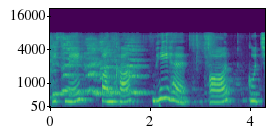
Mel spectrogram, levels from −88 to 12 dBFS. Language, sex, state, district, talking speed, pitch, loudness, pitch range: Hindi, female, Bihar, West Champaran, 95 wpm, 280 Hz, -13 LUFS, 255-320 Hz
